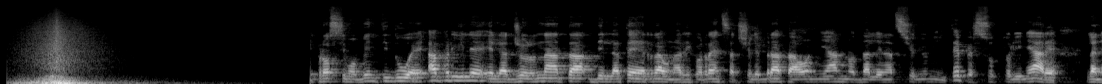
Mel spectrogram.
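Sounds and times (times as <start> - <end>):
whoosh with deep boom: 0.1 - 1.8.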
